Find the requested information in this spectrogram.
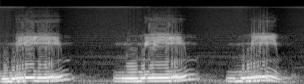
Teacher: दोनों होंठ का जो तर हिस्सा है ऊपर की तरफ से, उसको जब हम टच करेंगे तो मीम निकलेगा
